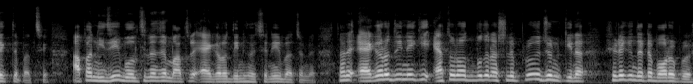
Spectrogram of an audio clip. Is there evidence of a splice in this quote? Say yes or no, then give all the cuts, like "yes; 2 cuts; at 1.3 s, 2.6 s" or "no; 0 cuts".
no; 0 cuts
